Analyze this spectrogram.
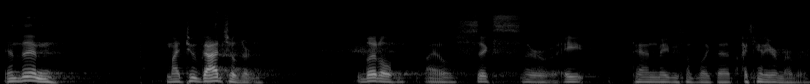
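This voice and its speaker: A man delivering a homily in a church, telling stories with animated swings between loud excitement and quiet asides. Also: lowish voice, normal speed, vocal fry, long pauses. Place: large church. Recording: long church reverb. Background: church hall.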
